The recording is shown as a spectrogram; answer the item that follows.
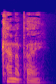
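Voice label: "canape", British English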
